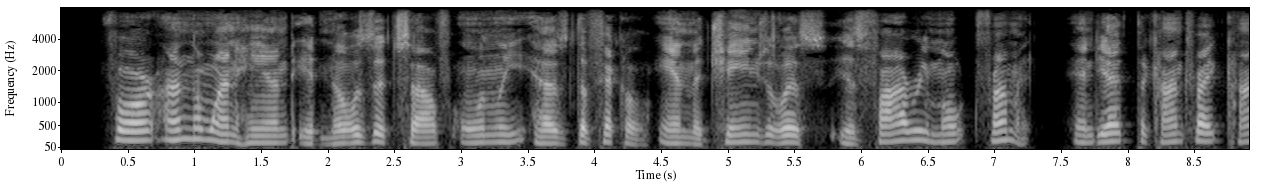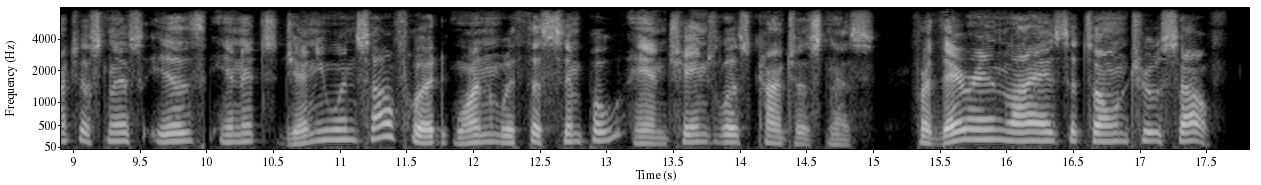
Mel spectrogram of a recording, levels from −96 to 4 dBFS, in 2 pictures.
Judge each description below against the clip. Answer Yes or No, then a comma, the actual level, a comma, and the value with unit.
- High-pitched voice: No, medium, 160 Hz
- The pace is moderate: Yes, average, 150 wpm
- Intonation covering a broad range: No, average, 4.1 semitones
